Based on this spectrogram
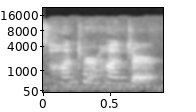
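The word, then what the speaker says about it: Hunter × Hunter: I started watching it Hunter Hunter but if you spell it out it's Hunter x Hunter adorable it follows the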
